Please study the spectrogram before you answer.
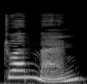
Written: zhuan1men2

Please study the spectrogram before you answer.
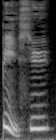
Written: bi4xu1

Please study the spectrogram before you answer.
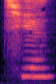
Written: qian1

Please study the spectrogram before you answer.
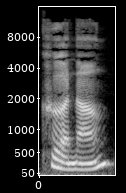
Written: ke3neng2

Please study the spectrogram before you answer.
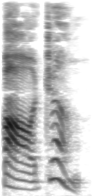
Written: bao3zheng4

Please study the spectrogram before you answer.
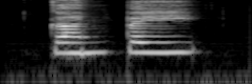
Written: gan1bei1

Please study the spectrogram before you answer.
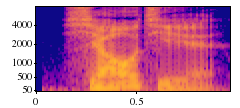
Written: xiao3jie

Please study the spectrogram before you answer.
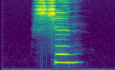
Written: shen1

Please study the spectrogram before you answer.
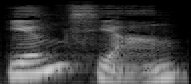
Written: ying3xiang3

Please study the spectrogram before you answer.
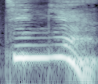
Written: jing1yan4

